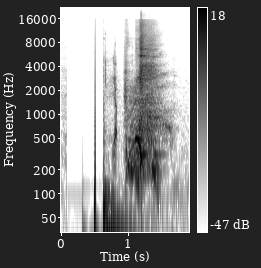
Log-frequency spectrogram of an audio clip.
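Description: A single sharp sneeze bursts out close up after a brief intake of breath, trailing off over about a second with no talk around it.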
